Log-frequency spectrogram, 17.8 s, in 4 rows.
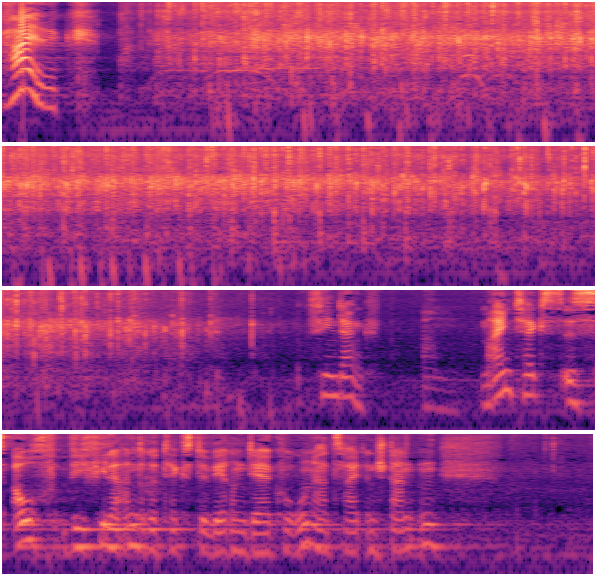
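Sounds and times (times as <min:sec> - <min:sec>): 
speech: 0:00.0 - 0:00.8, 0:11.3 - 0:17.0
audience applause for a poet: 0:00.9 - 0:10.9.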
